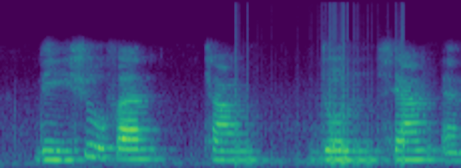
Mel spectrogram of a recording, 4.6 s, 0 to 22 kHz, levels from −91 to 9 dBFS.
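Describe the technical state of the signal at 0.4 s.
At 0.4 s the signal is intact, with no fault audible at that moment.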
